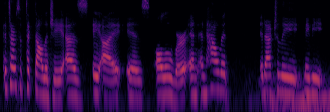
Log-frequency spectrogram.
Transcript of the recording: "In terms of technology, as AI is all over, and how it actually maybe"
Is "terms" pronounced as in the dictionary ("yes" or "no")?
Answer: yes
